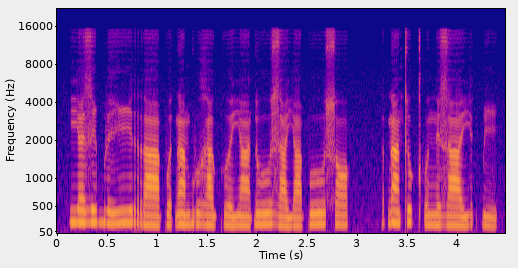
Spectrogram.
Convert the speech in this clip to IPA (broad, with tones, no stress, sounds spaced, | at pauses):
j ɛ˦ z i˦ b ɪ˦˨ ɣ iː˦ r aː˨ p ʊ˨ ɗ ã˦ b u˦˨ ɣ a˨ kʷ ɛ˨ j ã˨ ɗ uː˦ z a˨ j a˨ p uː˦ s ɔ˦ | ɗ ã˦ t u˦ kʼ u˨ n ɪ˨ z aː˨ j ɪ˦˨ k͡p i˨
